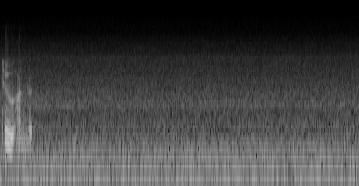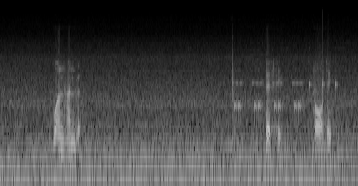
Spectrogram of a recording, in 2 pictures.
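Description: A jet airliner's engines hum in a low, steady drone.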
